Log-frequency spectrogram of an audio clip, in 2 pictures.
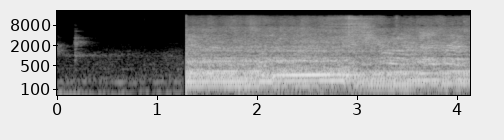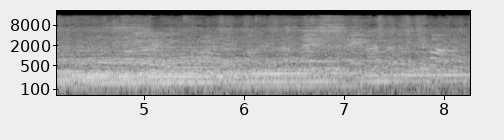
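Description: A recorded car engine sound, running steadily with small changes in pitch, playing from a life-size LEGO Aston Martin DB5 display car, with people's voices over it. It starts suddenly about a second in, after near silence.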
